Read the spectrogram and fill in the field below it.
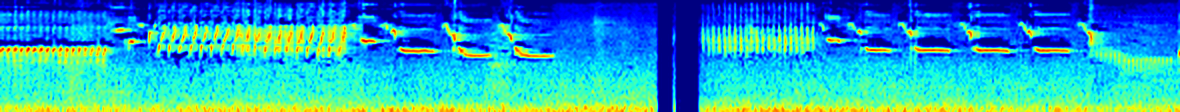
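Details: Canary singing a training song, opening with a steady trill, then a dense buzzy rattle, a run of quick descending chirps, a brief silent break and another rattling trill followed by repeated bright whistled notes.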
